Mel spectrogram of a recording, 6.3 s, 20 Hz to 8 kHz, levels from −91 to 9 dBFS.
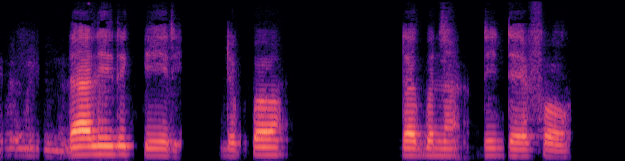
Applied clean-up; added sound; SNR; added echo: none; none; none; none.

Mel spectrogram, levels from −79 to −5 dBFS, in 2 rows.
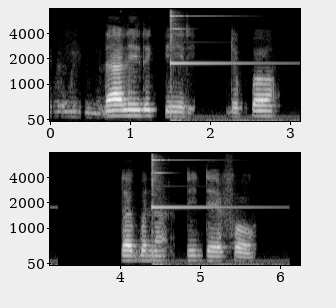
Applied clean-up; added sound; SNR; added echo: none; Marimba, xylophone; 8 dB; none.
